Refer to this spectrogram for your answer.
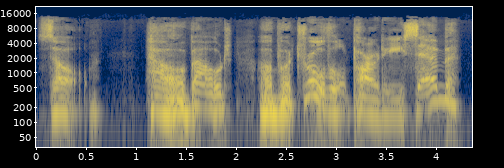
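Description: A woman's voice: big pitch swings, slow pace, creaky, slightly rough, no room sound, clean studio sound, heavily acted. A woman doing a bellowing old lord. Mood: boisterous. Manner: booming and jeering. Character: old male lord, bellowing, brassy, overbearing grandfather.

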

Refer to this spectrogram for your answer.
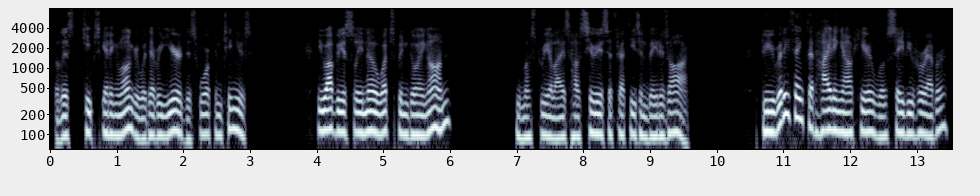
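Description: A man's voice: fairly low pitch, moderate pace, a little mellow, no echo, voice pushed up, lightly acted. A man voicing a tired but earnest female scientist who argues urgently and insistently. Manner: urgent and pleading. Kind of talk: audiobook character voice.

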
